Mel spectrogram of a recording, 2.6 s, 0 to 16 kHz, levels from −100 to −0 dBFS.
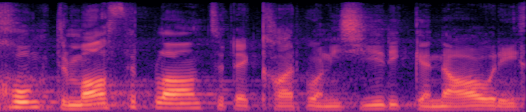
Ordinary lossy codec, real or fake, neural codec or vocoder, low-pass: none; real; none; 14.4 kHz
